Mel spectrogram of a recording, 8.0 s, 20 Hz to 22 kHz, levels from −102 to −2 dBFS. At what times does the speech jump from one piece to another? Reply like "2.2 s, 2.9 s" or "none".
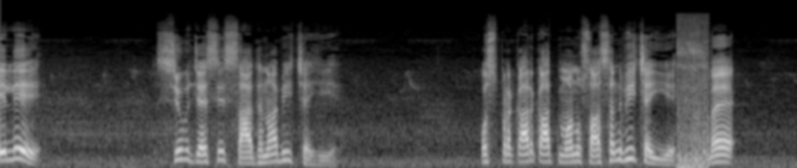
6.9 s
